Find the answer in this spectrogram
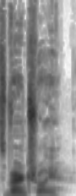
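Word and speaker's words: Verne Troyer: So then you pull up their cards that are provided on the website with actually Mike Myers' height and Vernay Troyer's height. – Vern Troy. – What? – It's Vern Troyer.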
